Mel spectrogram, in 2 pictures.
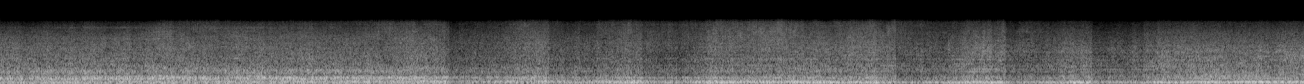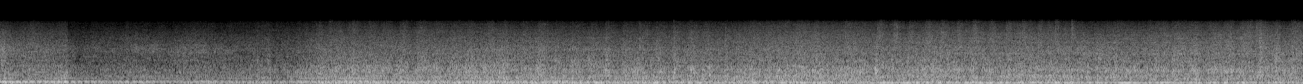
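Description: A train rolling past, a steady heavy rumble of wheels on rail, with a stretch of rhythmic clickety-clack from the wheels crossing rail joints through the middle.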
